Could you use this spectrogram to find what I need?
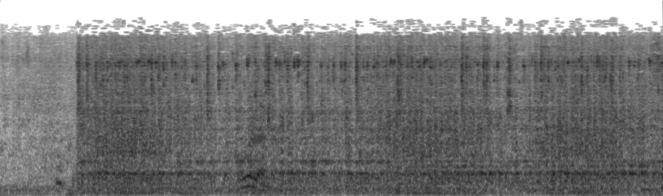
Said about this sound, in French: Et tout ça, on va le faire avec une machine à pédales qui nous sert entre autres à bricoler, à faire de la couture, mais qui est aussi un super mixeur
